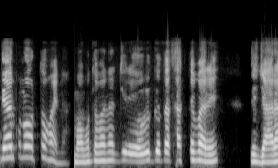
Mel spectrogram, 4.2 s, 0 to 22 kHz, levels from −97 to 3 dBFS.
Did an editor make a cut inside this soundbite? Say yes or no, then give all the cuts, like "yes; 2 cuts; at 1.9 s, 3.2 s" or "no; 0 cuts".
yes; 1 cut; at 1.2 s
